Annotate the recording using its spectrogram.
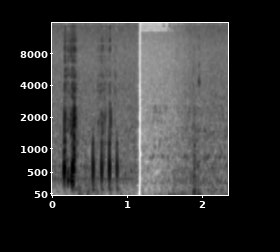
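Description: A just-released small black bass splashing at the water surface beside the kayak: a quick run of five or six short, sharp splashes in the first second. A low thump follows near the end.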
